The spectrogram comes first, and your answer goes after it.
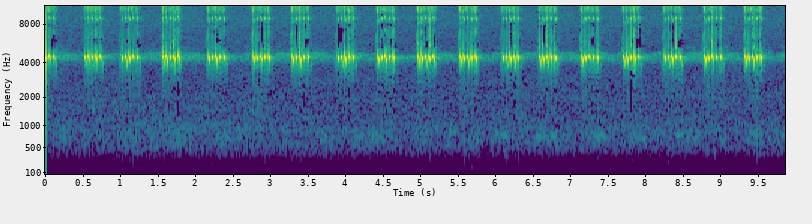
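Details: Crickets at nighttime with high, trilled chirps in a regular series, nearly two per second, each chirp made of fast pulses; only faint hiss beneath.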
